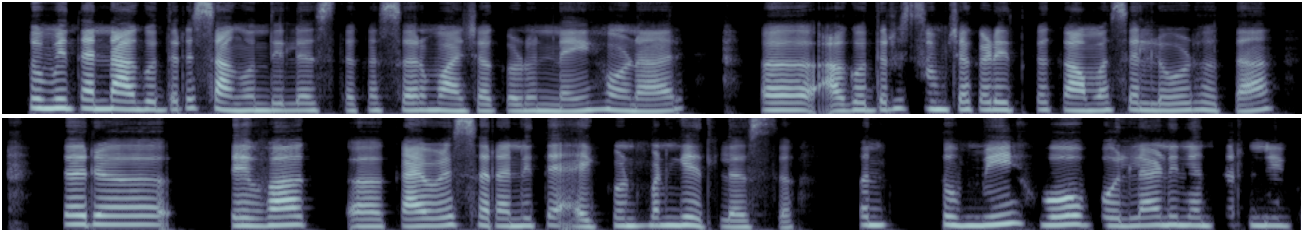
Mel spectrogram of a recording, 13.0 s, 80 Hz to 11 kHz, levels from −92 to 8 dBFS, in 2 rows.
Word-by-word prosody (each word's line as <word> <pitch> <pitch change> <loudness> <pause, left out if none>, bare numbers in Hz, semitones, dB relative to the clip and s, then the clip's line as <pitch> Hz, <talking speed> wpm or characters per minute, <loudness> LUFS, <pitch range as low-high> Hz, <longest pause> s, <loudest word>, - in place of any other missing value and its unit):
तुम्ही 265 0 +6
त्यांना 245 -2 +7
अगोदरच 230 +3 -2
सांगून 200 -4 +3
दिलं 200 0 -4
असतं 195 0 -6
का, 200 - -8
"सर, 205 +1 -1
माझ्याकडून 190 -1 -2
नाही 180 +3 0
होणार?" 190 -2 -1 0.4
अ, 210 - +1 0.3
अगोदरच 215 +6 -4
तुमच्याकडे 225 -1 0
इतकं 220 +1 -8
कामाचा 200 +2 0
लोड 200 0 -3
होता, 200 -1 -3 0.5
तर 260 0 +4
अ, 250 0 +1 0.3
तेव्हा 225 +2 +5 0.3
अ, 205 0 0
काही 205 0 +7
वेळेस 230 +3 0
सरांनी 215 -2 0
ते 230 - 0
ऐकून 215 +3 -2
पण 230 0 0
घेतलं 200 -5 0
असतं. 170 -2 -7 0.3
पण 240 -1 -1 0.3
तुम्ही 240 +3 +4
हो 240 +2 +5
बोला 225 0 -2
आणि 240 +1 +1
नंतर 230 +1 -3
नाही 225 0 -4
220 Hz, 170 wpm, -24 LUFS, 200-235 Hz, 0.5 s, त्यांना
